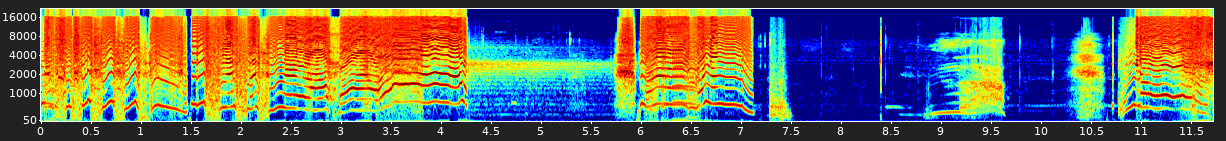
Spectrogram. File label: very loud laughing and screaming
